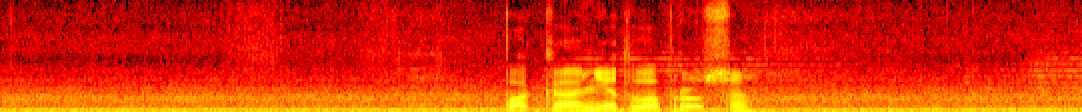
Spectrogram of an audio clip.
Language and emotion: Russian, neutral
